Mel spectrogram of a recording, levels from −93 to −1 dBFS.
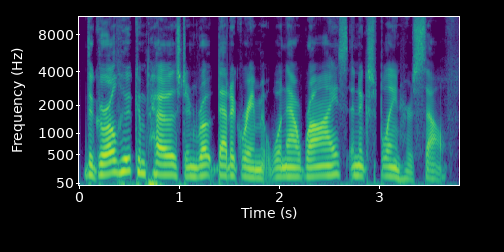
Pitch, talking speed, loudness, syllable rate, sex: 140 Hz, 220 wpm, -18 LUFS, 5.7 syllables/s, female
